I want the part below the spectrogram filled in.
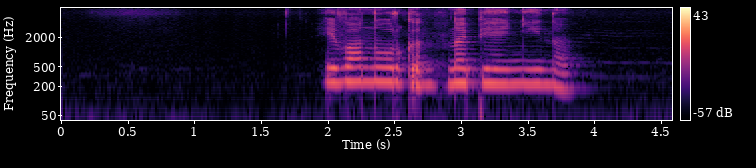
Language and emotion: Russian, sad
